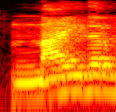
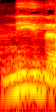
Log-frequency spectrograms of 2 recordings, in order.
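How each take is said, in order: First: The first vowel sounds like 'eye'. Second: The first vowel sounds like 'ee'. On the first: The speaker calls it wrong. "वैसे हम नाइदर बोलते हैं ना" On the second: The speaker calls it right. "सही उच्चारण इसका ईदर है और इसका नीदर है"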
